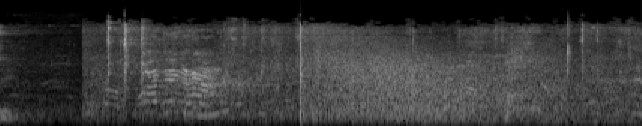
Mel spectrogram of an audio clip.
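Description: A single sharp bang about two seconds in, a blank gunshot or pyrotechnic charge in a mock battle, after a few smaller pops and a man's shout. A dense rushing noise follows it and carries on.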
